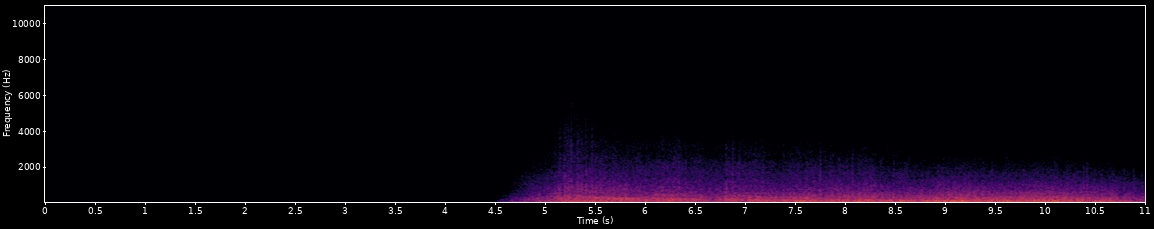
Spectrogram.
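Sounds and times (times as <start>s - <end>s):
deep rumbling: 4.7s - 11.0s.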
